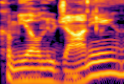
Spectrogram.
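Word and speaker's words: Kumail Nanjiani: may may happen yes mayhaps um we saw camille nujani is that how you say his name yes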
